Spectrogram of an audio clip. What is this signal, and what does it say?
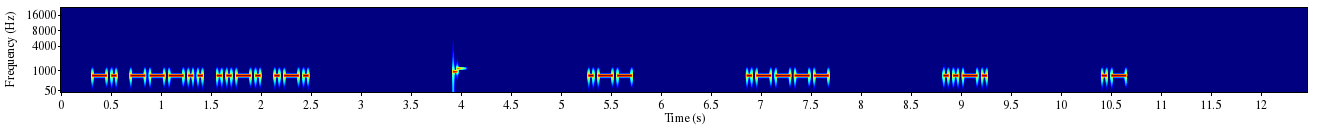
Morse code, heard as a keyed tone, about 25 wpm, spaced as for 11 wpm, 700 Hz. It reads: N8FR W1FA
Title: USA Call Signs - 4 Characters - 8x Character Spacing - 25wpm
